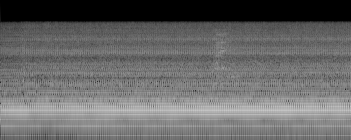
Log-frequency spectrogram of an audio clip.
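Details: RV water pump running while filling newly installed PEX plumbing: steady low drone with an even pulsing beat, brief gurgle as air clears at the kitchen sink, then lines pressurize. Pump running normally.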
